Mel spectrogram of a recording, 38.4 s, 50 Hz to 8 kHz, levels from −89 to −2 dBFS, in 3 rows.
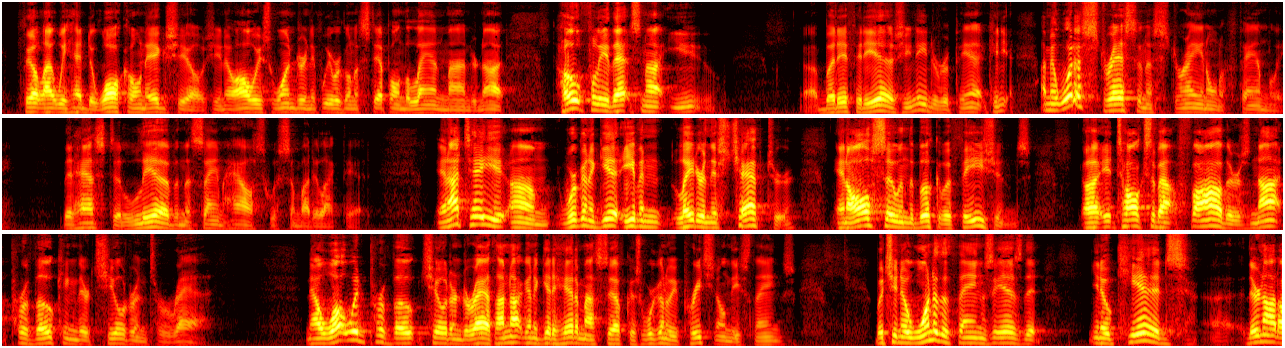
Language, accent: English, American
